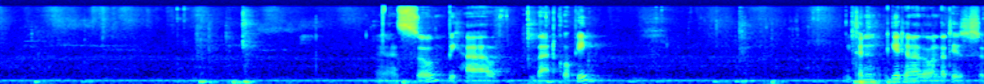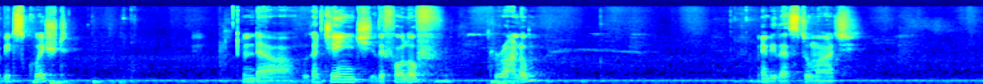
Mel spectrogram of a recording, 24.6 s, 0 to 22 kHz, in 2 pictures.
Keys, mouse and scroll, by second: 0.4 g, 2.6 Tab, 3.0 `, 5.1 scroll down 1, 6.8 KP_1, 8.3 click, 9.2 shift+d, 12.8 Tab, 13.0 scroll up 1, 13.9 click, 17.6-21.6 drag, 18.5 g, 21.6 right click.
